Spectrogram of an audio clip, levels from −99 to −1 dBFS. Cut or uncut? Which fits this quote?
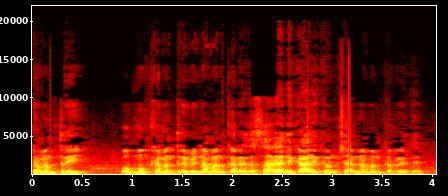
uncut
